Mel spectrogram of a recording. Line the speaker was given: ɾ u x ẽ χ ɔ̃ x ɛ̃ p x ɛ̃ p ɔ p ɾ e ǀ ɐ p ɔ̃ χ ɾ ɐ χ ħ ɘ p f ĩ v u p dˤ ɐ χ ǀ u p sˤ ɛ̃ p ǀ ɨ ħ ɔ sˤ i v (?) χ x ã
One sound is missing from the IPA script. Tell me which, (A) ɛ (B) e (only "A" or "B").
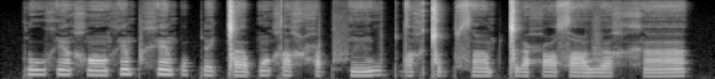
A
